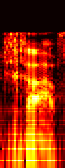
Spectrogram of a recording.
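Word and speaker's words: כף: the the CAF and kaf the second form of the kaf letter without the doish which is CH as in Bak or KH if you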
